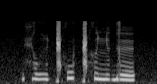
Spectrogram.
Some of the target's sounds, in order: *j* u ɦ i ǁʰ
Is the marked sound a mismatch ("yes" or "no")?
yes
